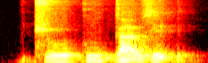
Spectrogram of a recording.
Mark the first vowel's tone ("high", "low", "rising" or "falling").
high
